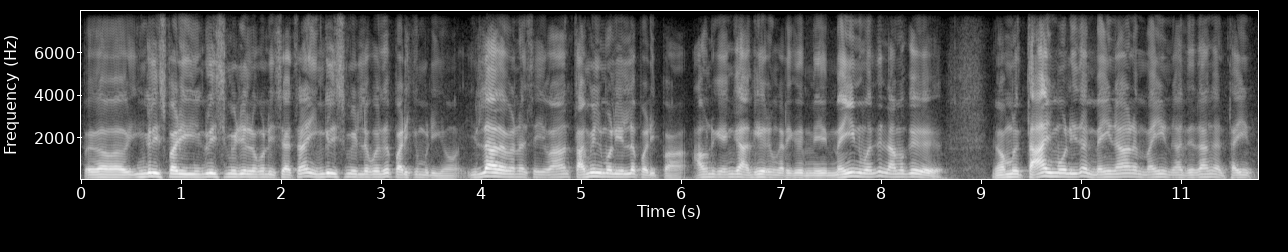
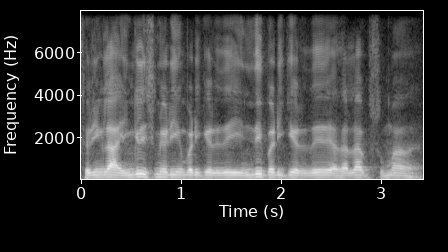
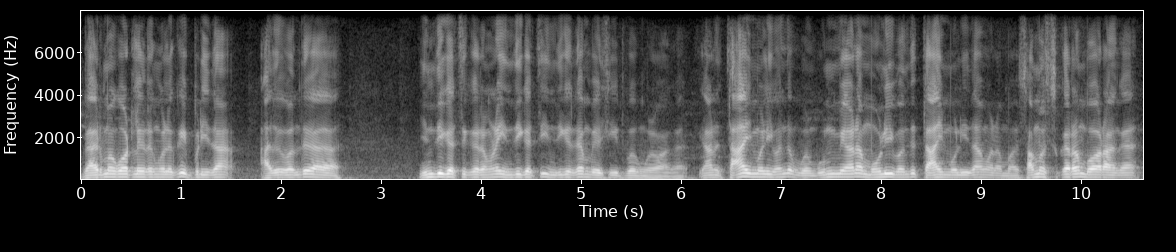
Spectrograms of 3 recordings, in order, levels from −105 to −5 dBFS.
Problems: constant background noise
